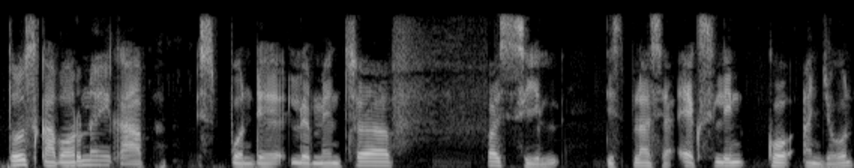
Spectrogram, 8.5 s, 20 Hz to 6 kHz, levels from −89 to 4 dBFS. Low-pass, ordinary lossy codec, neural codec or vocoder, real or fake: 5.4 kHz; MP3, 48 kbps; none; real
